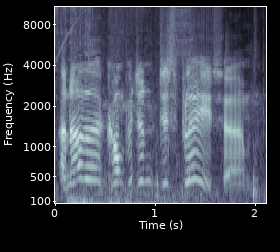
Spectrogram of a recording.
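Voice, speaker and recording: An actor playing a loyal older butler in a video game, formal, articulate and dryly deferential. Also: male voice, high voice, wildly swooping pitch, moderate pace, pushed and bright, slight background noise, full character voice, low-quality recording. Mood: briskly informative. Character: courteous, dry, loyal older male butler assistant. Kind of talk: video game cutscene acting.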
